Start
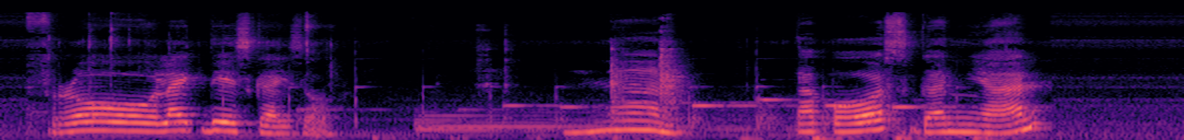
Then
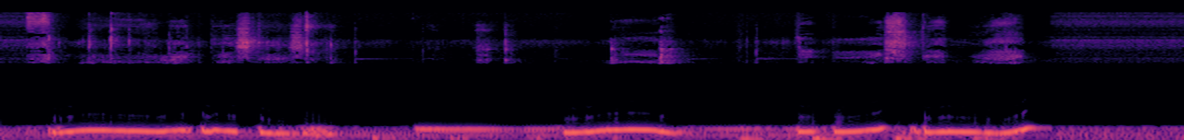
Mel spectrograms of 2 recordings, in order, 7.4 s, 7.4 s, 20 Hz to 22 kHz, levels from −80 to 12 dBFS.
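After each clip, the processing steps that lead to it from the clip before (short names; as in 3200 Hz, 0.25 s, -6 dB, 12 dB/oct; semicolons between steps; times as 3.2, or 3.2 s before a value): FFT band-reject 290–4100 Hz; compressor 12:1, threshold -29 dBFS, peak gain reduction 14 dB; gain +8.5 dB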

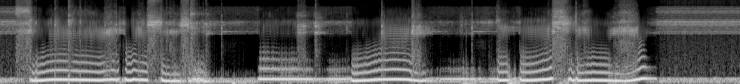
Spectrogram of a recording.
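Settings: high shelf 11000 Hz -8.5 dB; overdrive pedal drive 33 dB, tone 4000 Hz, clips at -11.5 dBFS; gain +8.5 dB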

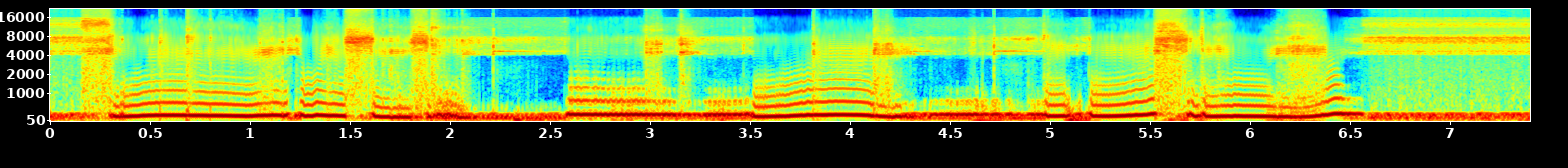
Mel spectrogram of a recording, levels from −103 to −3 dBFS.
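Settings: limiter -10 dBFS, peak gain reduction 5 dB; gain +6 dB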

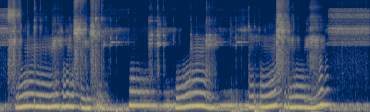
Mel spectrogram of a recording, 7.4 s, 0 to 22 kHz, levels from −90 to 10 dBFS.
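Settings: per-bin expansion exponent 2; echo 0.115 s -11 dB; on a send at -21 dB: reverb RT60 0.55 s, pre-delay 5 ms; on the sum: gain -8 dB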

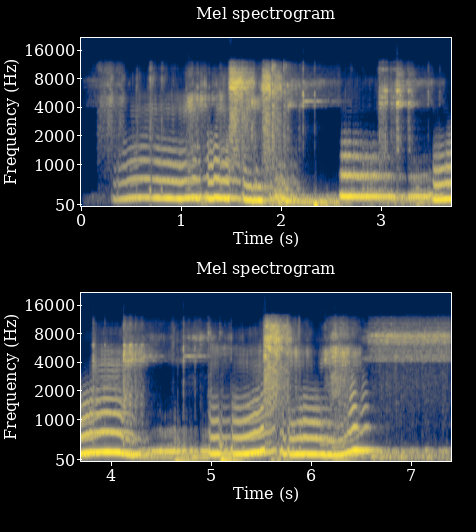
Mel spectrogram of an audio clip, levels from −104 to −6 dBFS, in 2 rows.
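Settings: opening faded in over 1.40 s; downsampling 22050 Hz; three-band expander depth 40%; gain +5.5 dB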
